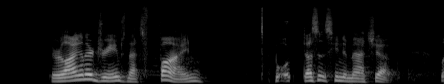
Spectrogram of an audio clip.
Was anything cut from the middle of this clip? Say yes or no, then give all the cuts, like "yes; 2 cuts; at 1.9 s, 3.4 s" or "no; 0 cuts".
yes; 1 cut; at 2.9 s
